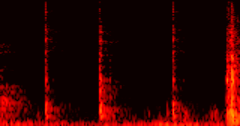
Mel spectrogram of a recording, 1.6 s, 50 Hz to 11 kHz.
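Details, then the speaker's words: Craftsman T1700 lawn tractor, Briggs & Stratton engine, key cycled off and on with the fuel shutoff solenoid plugged in: only faint ticks from the ignition key switch and no solenoid click at the carburetor. The solenoid is dead. "I'm gonna plug it in and listen for it. I mean, I don't think it's working. I'm gonna turn the key off again and back on. The only click it's coming from is the ignition key itself."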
